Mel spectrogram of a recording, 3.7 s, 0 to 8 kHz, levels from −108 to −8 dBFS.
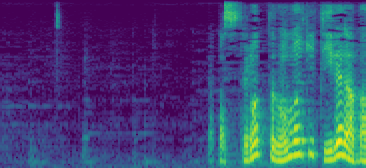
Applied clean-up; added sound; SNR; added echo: neural mask model DeepFilterNet 3.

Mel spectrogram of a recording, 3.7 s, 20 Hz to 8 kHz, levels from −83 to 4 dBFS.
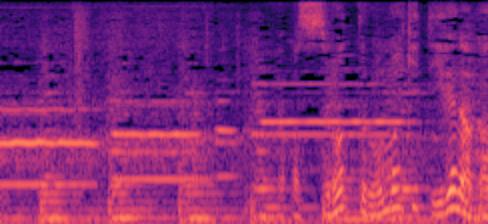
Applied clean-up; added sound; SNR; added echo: none; none; none; none.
